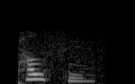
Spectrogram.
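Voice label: "pulses", English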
